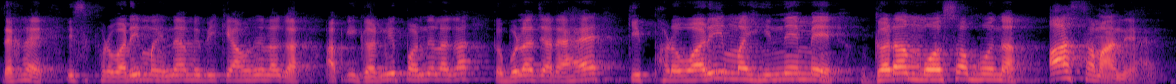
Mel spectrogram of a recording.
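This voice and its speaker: A man's voice: high-pitched, normal speed, hardly any pauses, a bit bright. A man teaching English vocabulary, who keeps repeating each word and asking and answering his own questions. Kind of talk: vocabulary lesson. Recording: dull lo-fi sound.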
